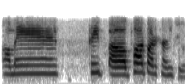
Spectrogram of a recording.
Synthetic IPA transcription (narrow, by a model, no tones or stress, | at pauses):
əmẽ | t̪ʰɾipʰɔɾpəɾsəɳʈt͡ʃʰũ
